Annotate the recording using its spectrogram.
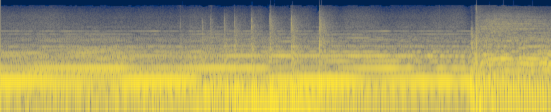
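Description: A blues-rock band playing live, closing a song: a long held note rings over drums and cymbals. A big accented hit comes about three and a half seconds in.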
